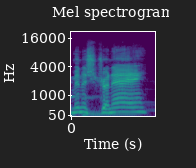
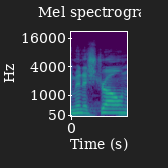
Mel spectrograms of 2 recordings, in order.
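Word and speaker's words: minestrone: If if you're Italian, you pronounce it ministr, but since I'm in a United States, I say minestone like you're supposed to, like provolone.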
